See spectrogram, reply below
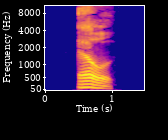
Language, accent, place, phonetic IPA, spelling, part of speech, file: German, Germany, Berlin, [ɐl], -erl, suffix, De--erl.ogg
- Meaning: suffix used to create a diminutive form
